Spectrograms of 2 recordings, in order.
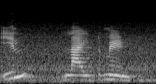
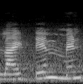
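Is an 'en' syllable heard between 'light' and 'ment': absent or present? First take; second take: absent; present. First: No 'en' syllable comes before 'ment'. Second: An extra 'en' syllable comes before 'ment'. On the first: The speaker calls it right. "इसको पढ़ना है इनलाइटमेंट" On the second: The speaker calls it wrong. "यहाँ पे आप इसको इनलाइटेनमेंट नहीं पढ़ सकते"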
